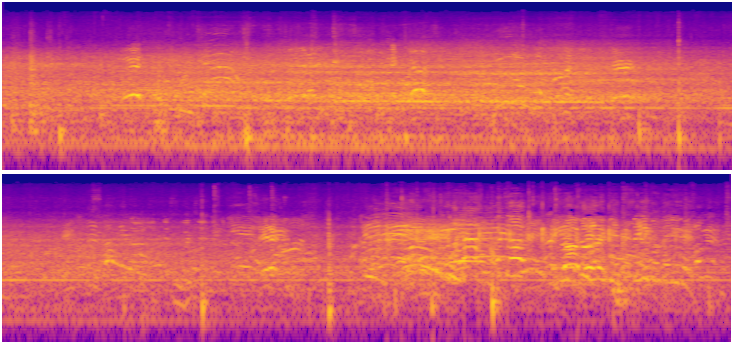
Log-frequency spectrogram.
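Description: Players and spectators calling and shouting across an outdoor soccer field, many voices overlapping with no clear words, the shouting swelling near the end. A single thud of the ball being kicked comes about two seconds in.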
